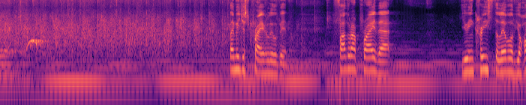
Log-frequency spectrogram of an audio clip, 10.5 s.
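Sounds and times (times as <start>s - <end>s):
audience applause: 0.0s - 6.4s
speech: 4.6s - 6.0s, 6.7s - 7.9s, 9.2s - 10.5s.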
